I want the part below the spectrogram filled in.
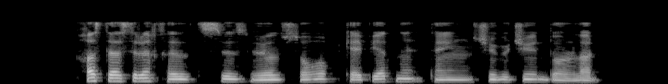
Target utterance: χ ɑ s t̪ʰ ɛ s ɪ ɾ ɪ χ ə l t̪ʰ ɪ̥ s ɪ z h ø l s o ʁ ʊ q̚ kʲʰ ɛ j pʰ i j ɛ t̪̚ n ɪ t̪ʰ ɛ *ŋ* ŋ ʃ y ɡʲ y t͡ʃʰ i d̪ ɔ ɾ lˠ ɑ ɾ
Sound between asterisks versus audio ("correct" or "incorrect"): correct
